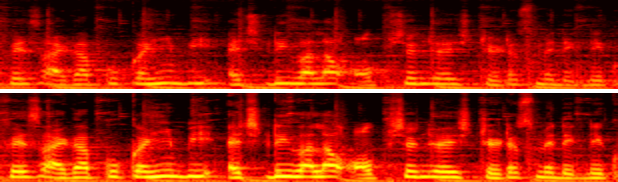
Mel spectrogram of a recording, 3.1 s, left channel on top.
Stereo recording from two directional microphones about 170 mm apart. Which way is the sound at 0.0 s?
45° right (ahead or behind).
